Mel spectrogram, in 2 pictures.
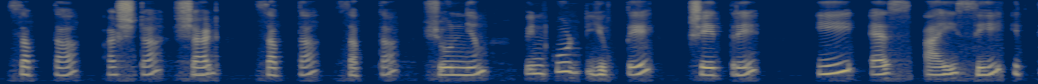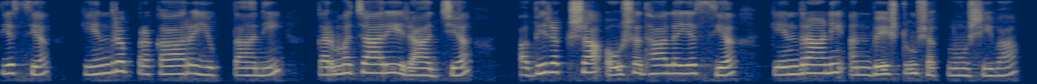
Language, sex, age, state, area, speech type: Sanskrit, female, 18-30, Assam, rural, read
